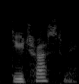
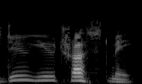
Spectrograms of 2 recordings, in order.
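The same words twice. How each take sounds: First: Very soft repeat, rising at the end; hushed God voice. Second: Soft and slow, a gentle question; gentle God voice. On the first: God asks the widow again, barely above a breath. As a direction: let it fall to almost nothing, ending on a lift. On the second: God softly asks the widow whether she trusts him. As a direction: ask it softly, slowly, as God to her. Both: Acted.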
